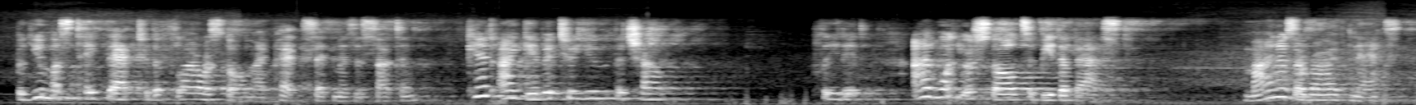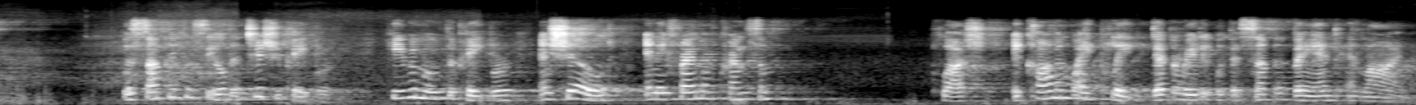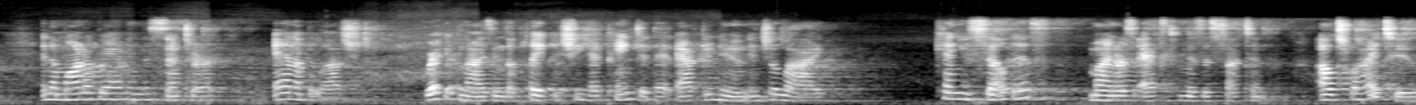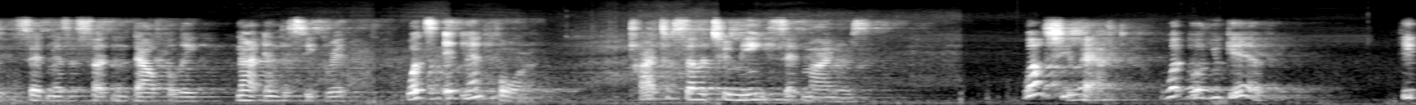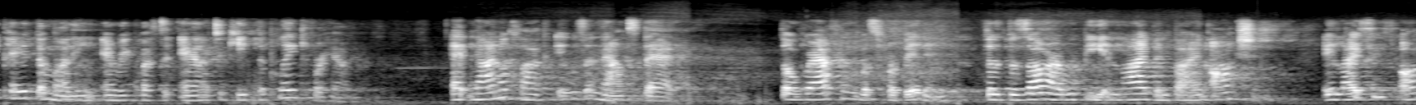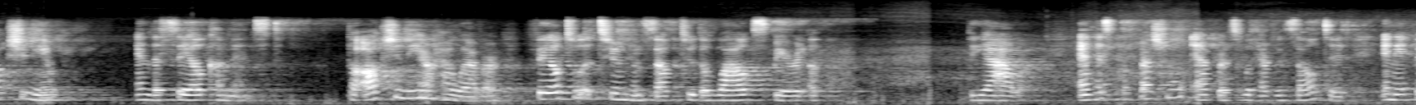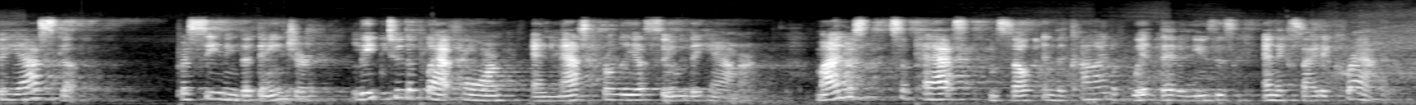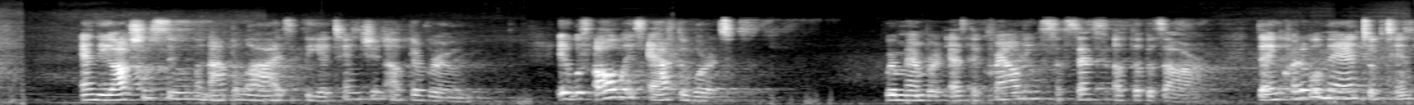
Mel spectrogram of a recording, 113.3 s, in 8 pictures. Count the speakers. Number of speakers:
1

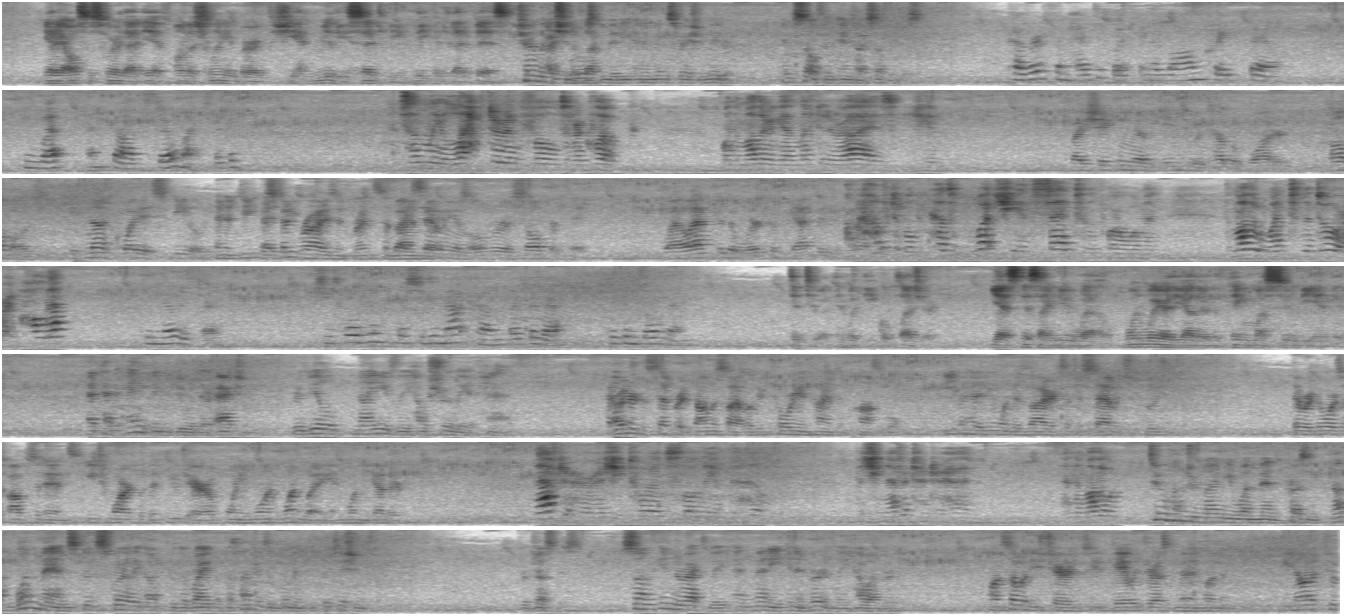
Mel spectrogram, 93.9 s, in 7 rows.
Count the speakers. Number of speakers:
6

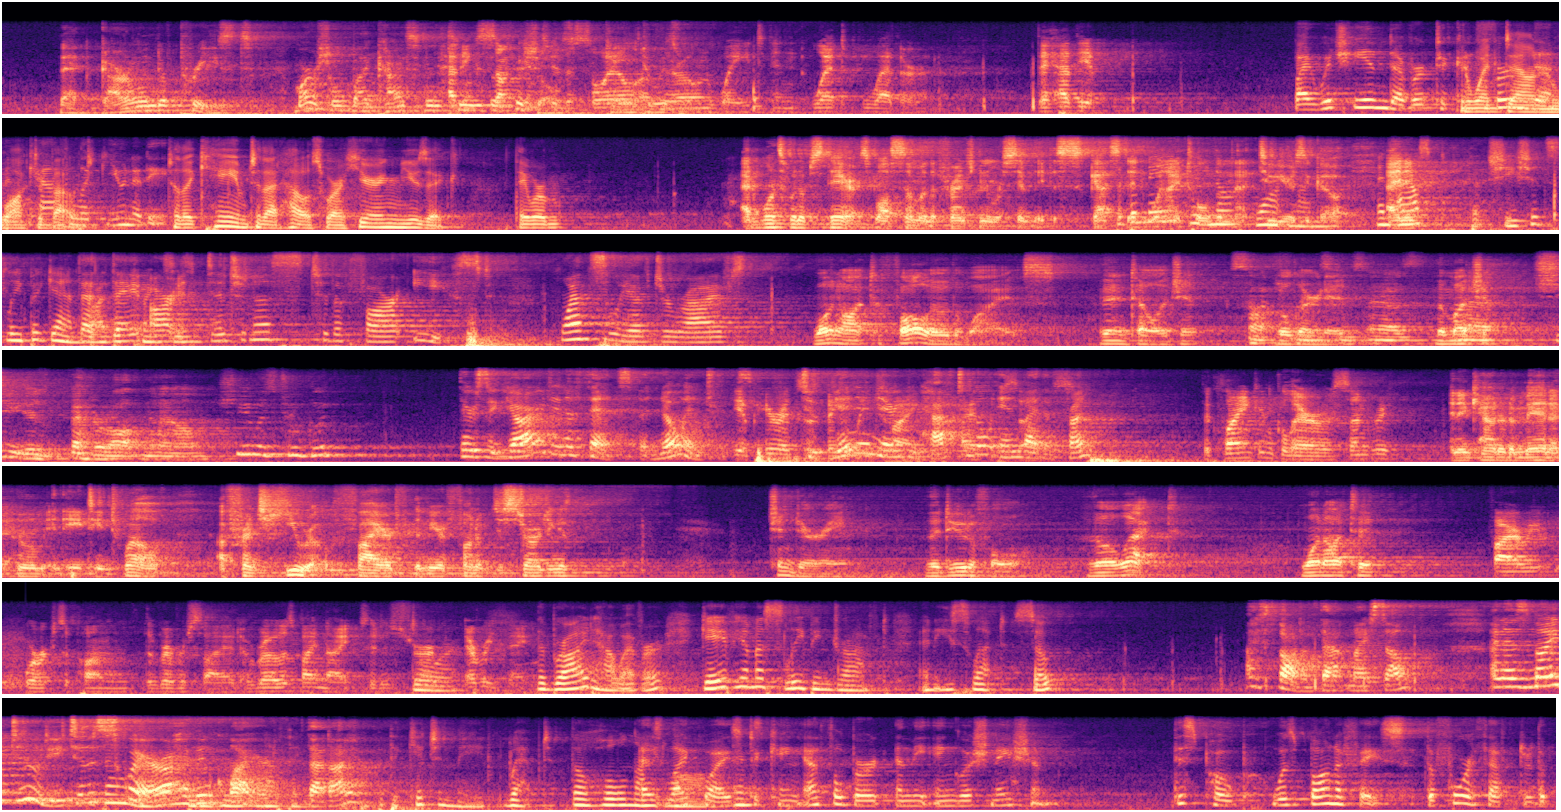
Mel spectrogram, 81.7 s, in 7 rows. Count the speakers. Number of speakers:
10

